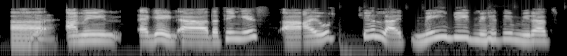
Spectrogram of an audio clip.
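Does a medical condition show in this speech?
No.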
